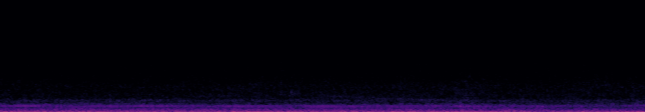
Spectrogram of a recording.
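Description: A steady low rumble with a faint, even hum above it.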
